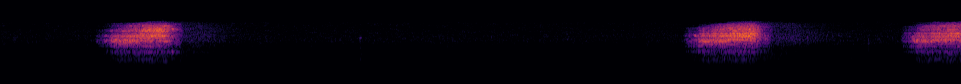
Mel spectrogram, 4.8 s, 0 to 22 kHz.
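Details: Seven barn owl chicks in a nest box, 15 March 2024, give three short rasping hisses, the first two spaced about three seconds apart and the last following soon after.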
